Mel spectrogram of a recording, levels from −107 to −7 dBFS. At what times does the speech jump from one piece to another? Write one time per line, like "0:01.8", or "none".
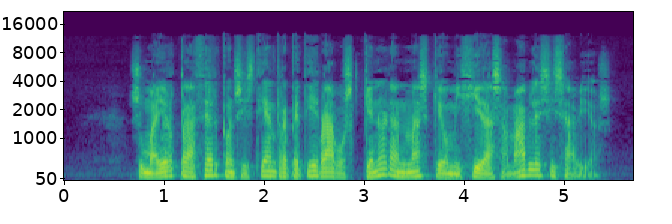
0:02.5
0:02.9

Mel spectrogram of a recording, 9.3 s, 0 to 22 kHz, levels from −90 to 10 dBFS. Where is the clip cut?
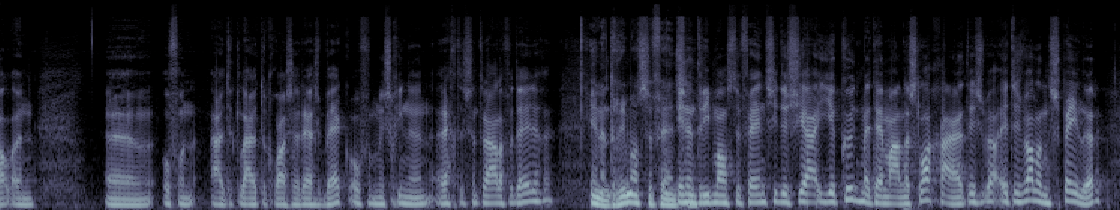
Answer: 0:01.3
0:06.8

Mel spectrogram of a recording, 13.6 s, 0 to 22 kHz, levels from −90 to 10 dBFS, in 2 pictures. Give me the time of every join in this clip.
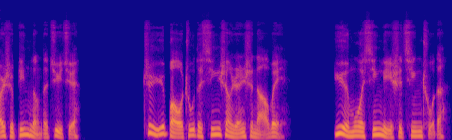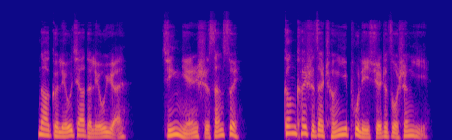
none

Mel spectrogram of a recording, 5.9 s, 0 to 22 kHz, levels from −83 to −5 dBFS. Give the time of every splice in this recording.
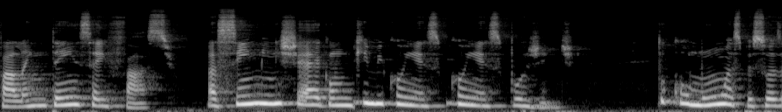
0:01.4
0:02.6
0:03.3
0:04.9

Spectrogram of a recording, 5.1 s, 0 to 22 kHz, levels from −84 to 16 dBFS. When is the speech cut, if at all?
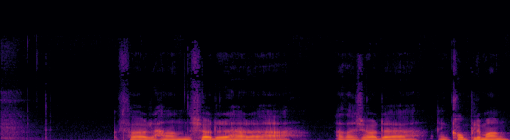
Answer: none

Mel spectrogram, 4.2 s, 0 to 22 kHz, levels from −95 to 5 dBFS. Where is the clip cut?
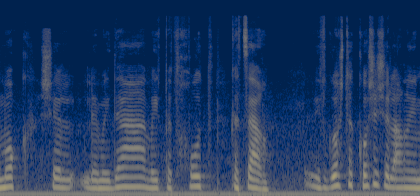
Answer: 0:02.3

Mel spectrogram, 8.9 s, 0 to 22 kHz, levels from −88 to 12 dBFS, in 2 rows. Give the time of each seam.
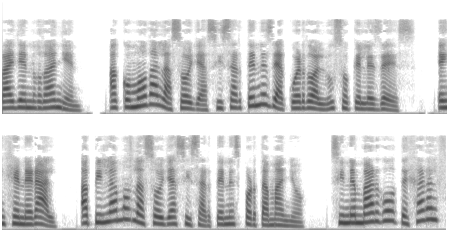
0:00.9
0:04.2

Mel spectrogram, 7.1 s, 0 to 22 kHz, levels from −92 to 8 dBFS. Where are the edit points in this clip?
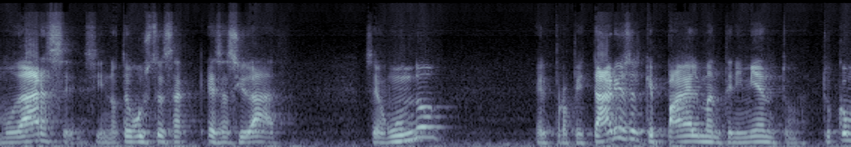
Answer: none

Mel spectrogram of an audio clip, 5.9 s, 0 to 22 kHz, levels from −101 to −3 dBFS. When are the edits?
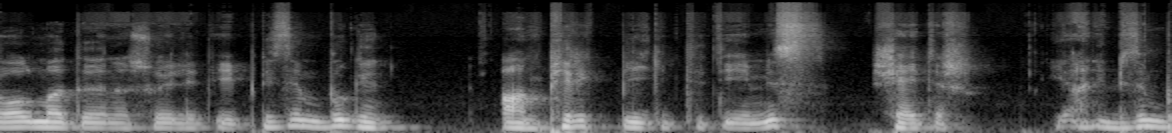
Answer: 0:01.2

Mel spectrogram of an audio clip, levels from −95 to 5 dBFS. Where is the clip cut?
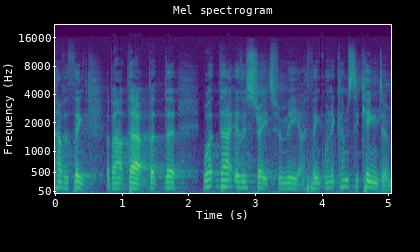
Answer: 0:02.1

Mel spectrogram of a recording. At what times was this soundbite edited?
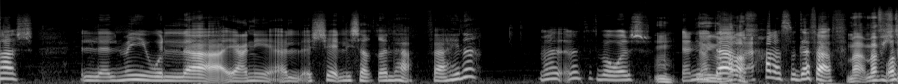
0:04.2

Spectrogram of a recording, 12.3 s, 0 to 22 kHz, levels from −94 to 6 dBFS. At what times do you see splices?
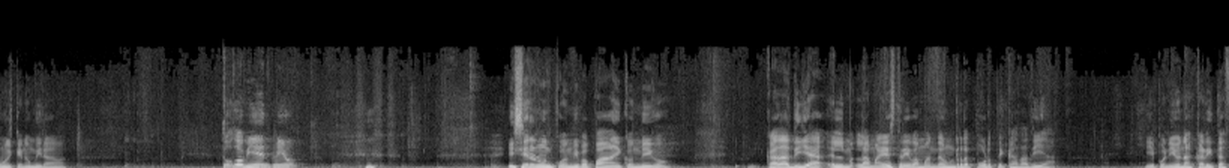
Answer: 0:02.7
0:05.6

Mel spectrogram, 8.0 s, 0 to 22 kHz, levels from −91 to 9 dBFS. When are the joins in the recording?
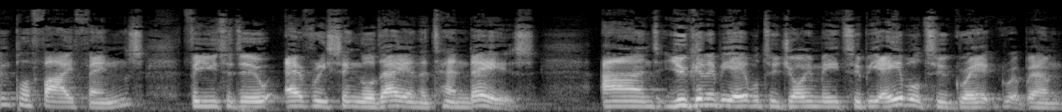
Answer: none

